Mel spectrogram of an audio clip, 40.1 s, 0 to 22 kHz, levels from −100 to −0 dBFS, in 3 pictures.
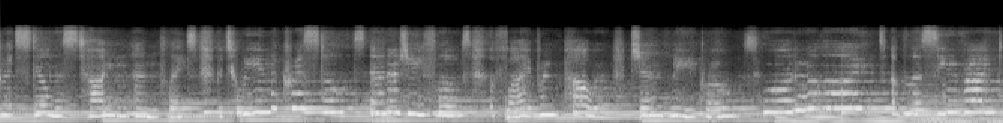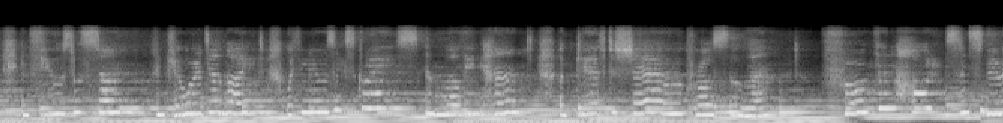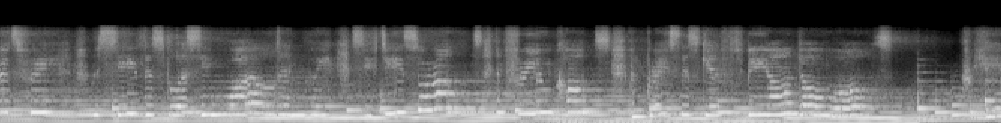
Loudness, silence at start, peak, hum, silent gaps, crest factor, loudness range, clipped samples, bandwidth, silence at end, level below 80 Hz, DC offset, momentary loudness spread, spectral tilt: -16 LUFS; 0 s; -2 dBFS; none; none; 12 dB; 2 LU; under 0.1%; 8.8 kHz; 0 s; -28 dBFS; under 0.1%; 5 LU; -7 dB/octave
